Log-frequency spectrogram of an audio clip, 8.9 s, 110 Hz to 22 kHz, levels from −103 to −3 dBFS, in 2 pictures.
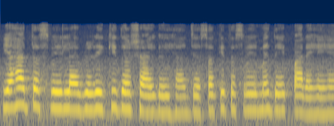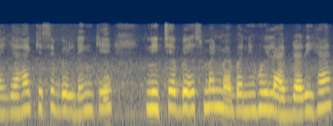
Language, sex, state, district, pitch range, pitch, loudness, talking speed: Hindi, female, Haryana, Rohtak, 205-240 Hz, 225 Hz, -16 LUFS, 175 wpm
